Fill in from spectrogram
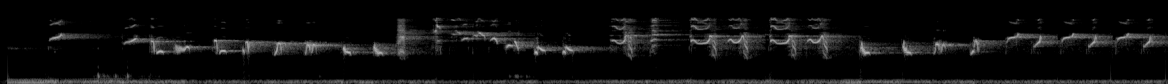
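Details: Training recording of a greater green leafbird: a long, lively run of whistled phrases, downslurred notes and repeated looping chirps, delivered rapidly and continuously over a faint low hum.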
